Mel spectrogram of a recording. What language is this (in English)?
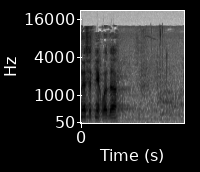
Hebrew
